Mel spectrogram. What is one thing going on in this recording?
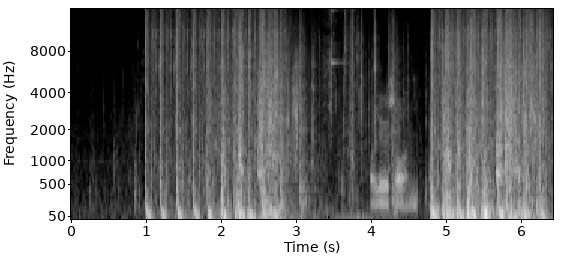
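Rapid gunshots fire in loud bursts.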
